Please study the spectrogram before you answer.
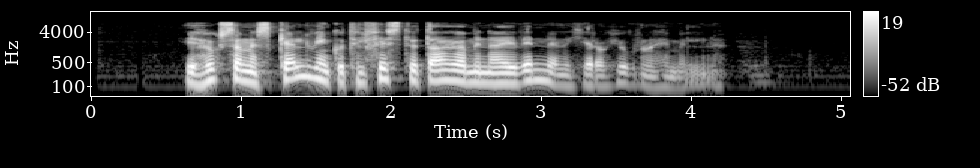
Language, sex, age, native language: Icelandic, male, 40-49, Icelandic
